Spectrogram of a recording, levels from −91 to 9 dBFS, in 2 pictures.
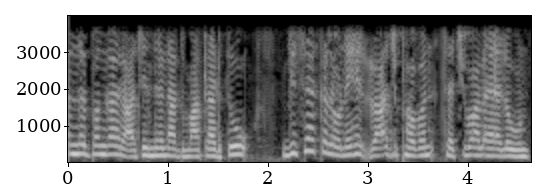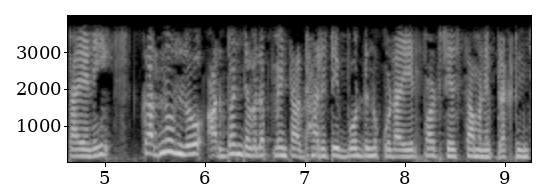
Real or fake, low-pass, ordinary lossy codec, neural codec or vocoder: fake; 3.6 kHz; none; vocoder, 22.05 kHz, 80 mel bands, Vocos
